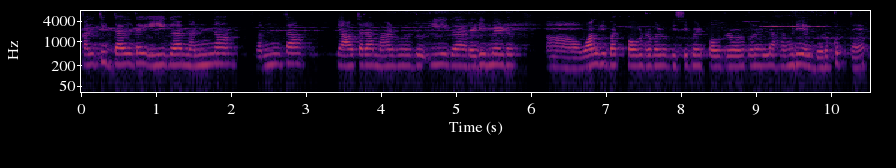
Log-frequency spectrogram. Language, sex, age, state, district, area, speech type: Kannada, female, 18-30, Karnataka, Kolar, rural, spontaneous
